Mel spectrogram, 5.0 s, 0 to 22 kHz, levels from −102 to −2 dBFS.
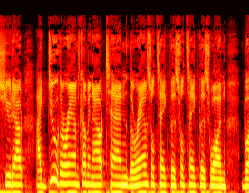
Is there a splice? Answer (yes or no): yes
